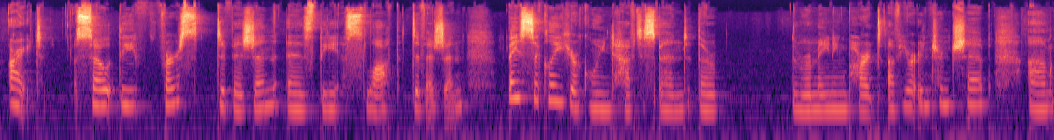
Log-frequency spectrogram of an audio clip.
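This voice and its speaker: A woman playing a blithe corporate recruiter for hell in a soft-spoken ASMR roleplay, hesitant and conversational, often slipping into whispers, close on the mic. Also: mid-range voice, close to an everyday voice. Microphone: close studio condenser microphone.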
